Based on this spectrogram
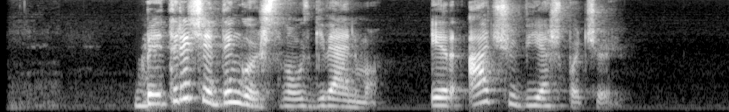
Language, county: Lithuanian, Vilnius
